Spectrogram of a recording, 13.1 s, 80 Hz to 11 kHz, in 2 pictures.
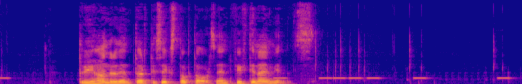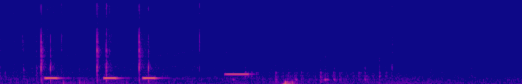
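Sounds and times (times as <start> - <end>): keypad button clicks: 4.0 - 5.4
short phone beeps: 9.3 - 9.7.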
